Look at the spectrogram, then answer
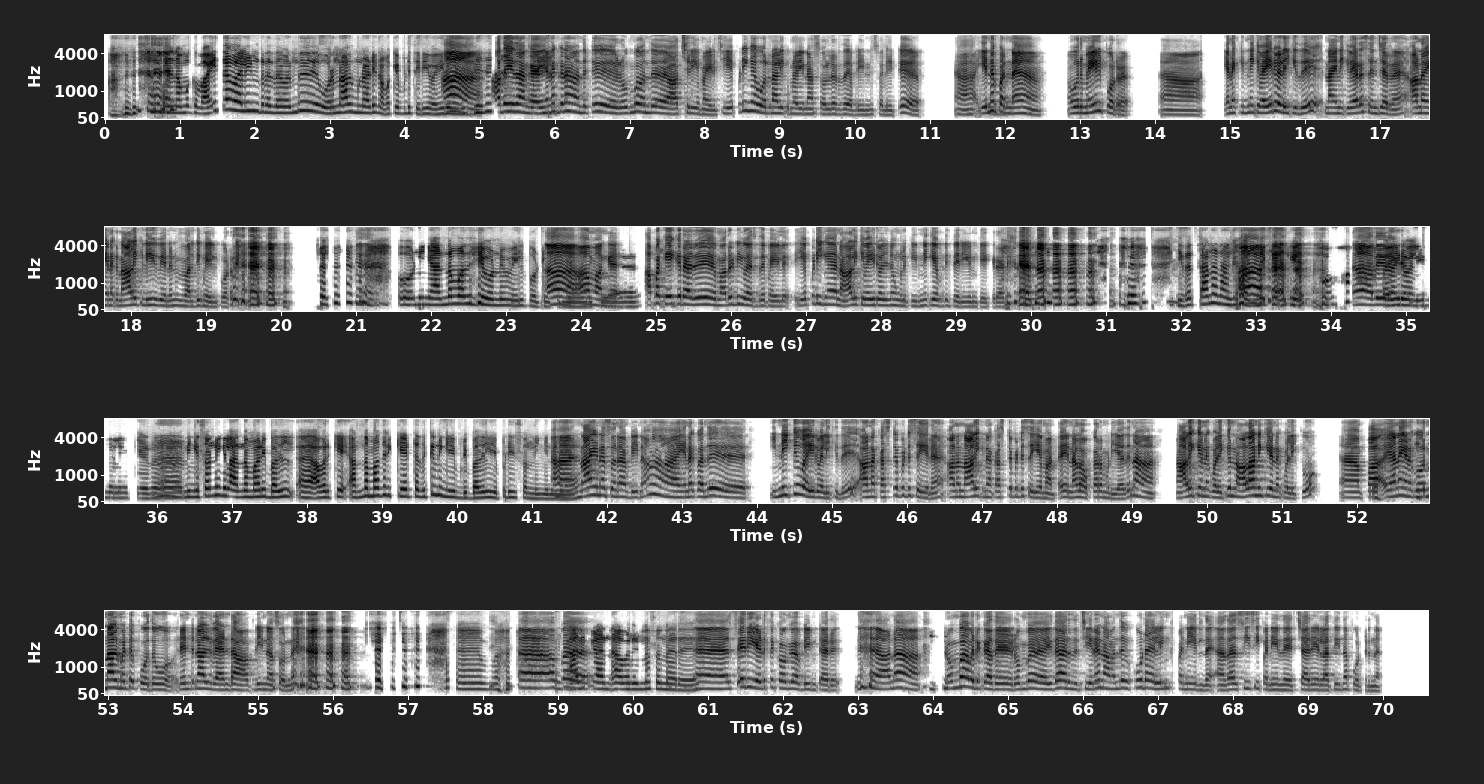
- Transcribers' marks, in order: laugh; laughing while speaking: "நமக்கு எப்பிடி தெரியும்? வயிறு வலின்னு"; in English: "மெயில்"; laugh; in English: "மெயில்"; laughing while speaking: "ஓ! நீங்க அந்த மாதிரி ஒன்னு மெயில் போட்டு விட்டீங்க அவருக்கு. அ"; laugh; in English: "மெயில்"; tapping; in English: "மெயிலு"; laugh; laughing while speaking: "இதத்தான நாங்க அன்னக்கே கேட்டோம். வயிறு வலின்னு"; unintelligible speech; laugh; laugh; laugh; laughing while speaking: "அ அப்ப"; laugh; laugh
- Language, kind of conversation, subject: Tamil, podcast, பணிமேலாளர் கடுமையாக விமர்சித்தால் நீங்கள் எப்படி பதிலளிப்பீர்கள்?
